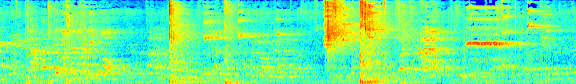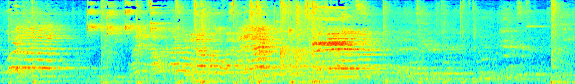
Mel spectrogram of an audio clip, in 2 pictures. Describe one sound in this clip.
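Young men shout and call to each other in a large echoing gym.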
